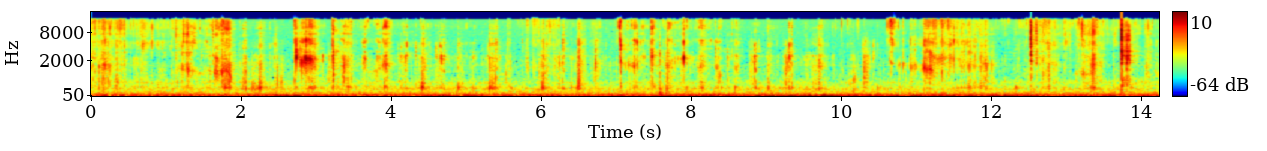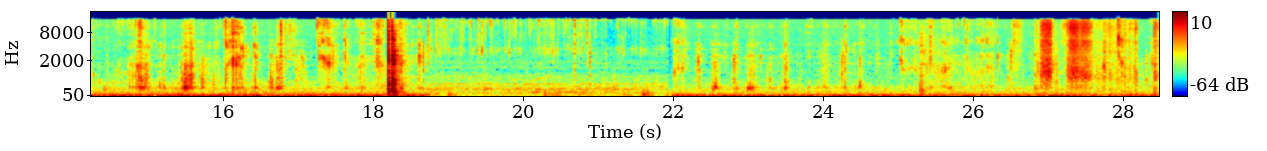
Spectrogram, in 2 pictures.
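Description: Close-miked crunching and chewing of a crumb-coated fried kurkure chicken momo: repeated crisp crackles as the coating breaks, with one loud crack about 18 seconds in. Near the end comes a short dense burst of crinkling as a red cardboard wrapper is handled.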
